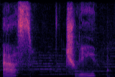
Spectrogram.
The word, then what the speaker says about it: Astria: How do you pronounce my name? Ass tree.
